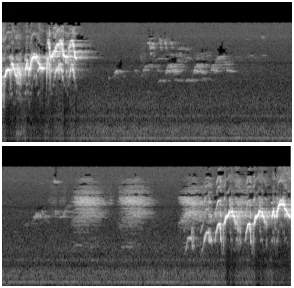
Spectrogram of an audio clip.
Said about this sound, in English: Yeah, this is the Swainson's thrush, and what a beautiful song. It's a song that you only hear typically when you're hiking up a mountain. It's a species that nests up in the spruce fir forests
